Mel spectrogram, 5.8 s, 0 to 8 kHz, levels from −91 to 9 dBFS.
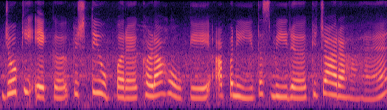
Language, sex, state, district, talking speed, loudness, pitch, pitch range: Punjabi, female, Punjab, Kapurthala, 135 wpm, -16 LUFS, 270 Hz, 235-315 Hz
